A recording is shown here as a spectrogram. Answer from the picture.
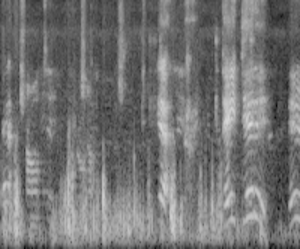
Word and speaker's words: Charlton Heston: Charles Heston. Charlton.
